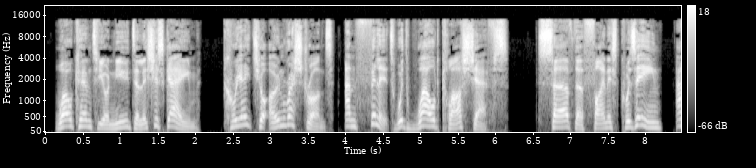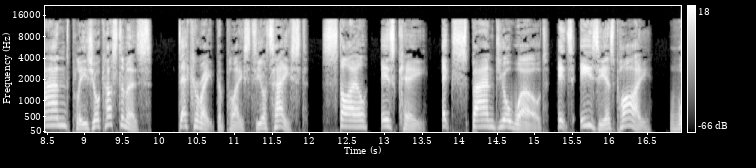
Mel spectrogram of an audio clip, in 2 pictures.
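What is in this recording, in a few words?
English British, male, voice over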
